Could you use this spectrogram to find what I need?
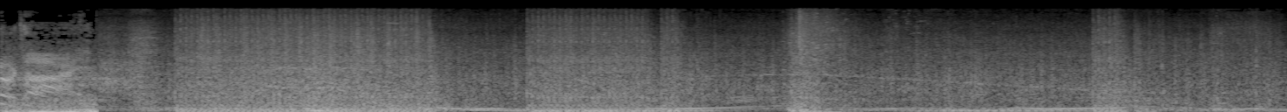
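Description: A car engine revs as the car drives.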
